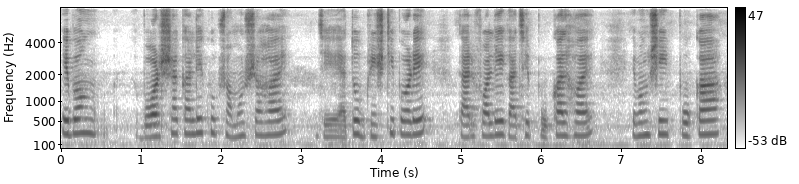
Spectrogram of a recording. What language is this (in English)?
Bangla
